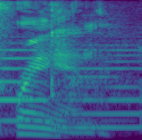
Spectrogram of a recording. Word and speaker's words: crayon: You look it up in the dictionary and it says proper pronunciation. Cray. on. – Like pray on.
